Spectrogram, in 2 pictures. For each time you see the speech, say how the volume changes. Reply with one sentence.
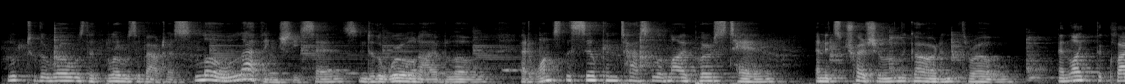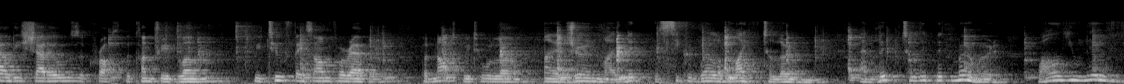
The speech can be heard from 0.1 to 22.4 s, at a steady volume.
